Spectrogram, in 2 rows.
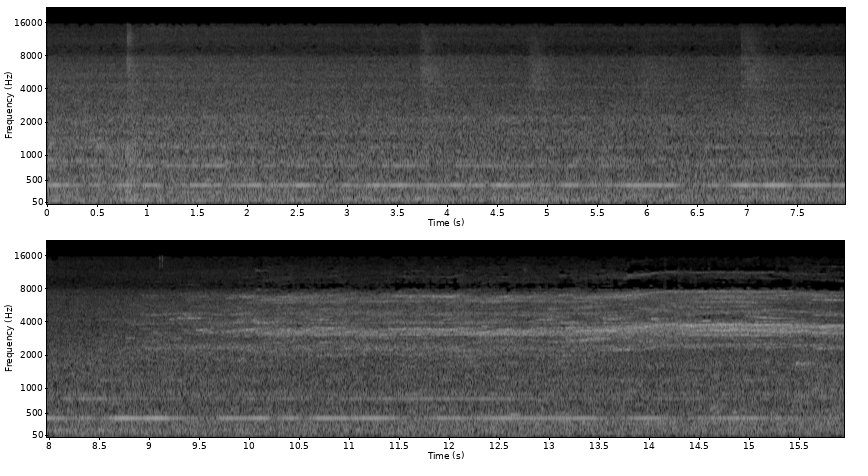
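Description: Train sounds at the platform beside an Iryo Frecciarossa 1000 high-speed electric train: a steady hum with one held mid-pitched tone. From about ten seconds in, a high-pitched squeal of train wheels on the rails comes in over it.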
